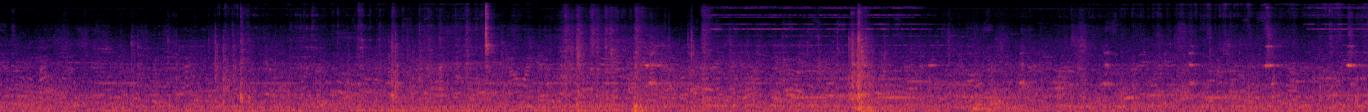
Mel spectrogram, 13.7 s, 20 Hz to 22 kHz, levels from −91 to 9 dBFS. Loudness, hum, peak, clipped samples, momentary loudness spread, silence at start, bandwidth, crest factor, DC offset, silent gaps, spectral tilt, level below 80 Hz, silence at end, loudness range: -35 LUFS; none; -12 dBFS; under 0.1%; 6 LU; 0 s; over 20 kHz; 24 dB; under 0.1%; none; -5.5 dB/octave; -44 dBFS; 0 s; 4 LU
